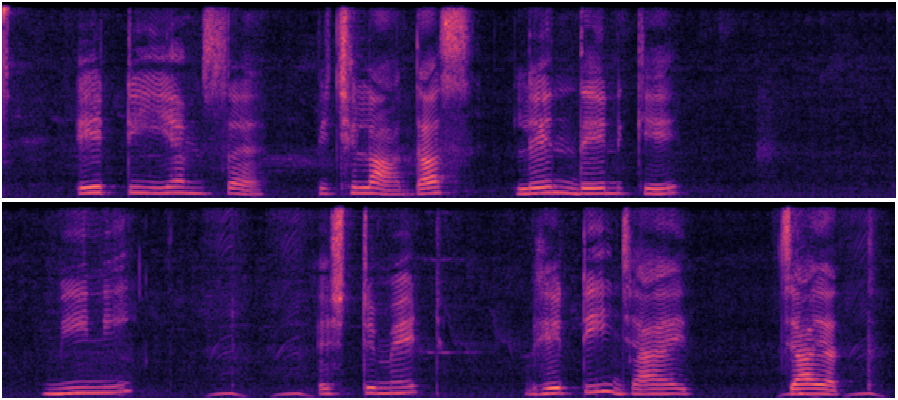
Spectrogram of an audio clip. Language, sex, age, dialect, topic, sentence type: Maithili, female, 56-60, Eastern / Thethi, banking, statement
